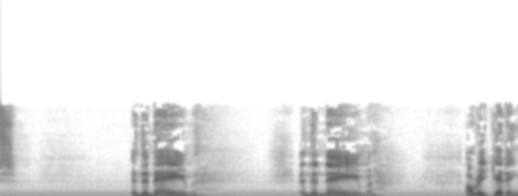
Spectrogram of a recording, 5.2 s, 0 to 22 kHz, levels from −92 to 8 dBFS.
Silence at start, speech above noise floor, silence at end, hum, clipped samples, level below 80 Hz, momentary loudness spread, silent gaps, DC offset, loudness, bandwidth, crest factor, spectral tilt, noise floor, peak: 0 s; 26 dB; 0 s; 60 Hz at -55 dBFS; under 0.1%; -62 dBFS; 20 LU; none; under 0.1%; -27 LUFS; 10.5 kHz; 22 dB; -3 dB/octave; -54 dBFS; -8 dBFS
